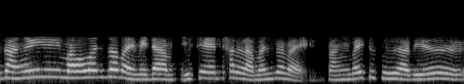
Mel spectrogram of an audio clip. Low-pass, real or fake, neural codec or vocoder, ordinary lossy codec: 3.6 kHz; real; none; none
